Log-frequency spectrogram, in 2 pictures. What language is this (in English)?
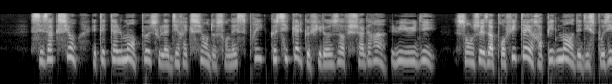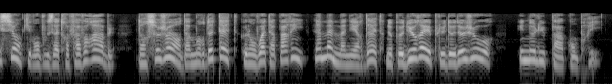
French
